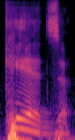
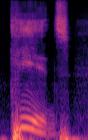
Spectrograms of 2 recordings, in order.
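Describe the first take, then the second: First: The vowel is a short lax 'ih' sound. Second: The vowel is a tense 'ee' sound. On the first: The speaker calls it right. "but the kids" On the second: The speaker calls it wrong. "You have the E, E, like kids"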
